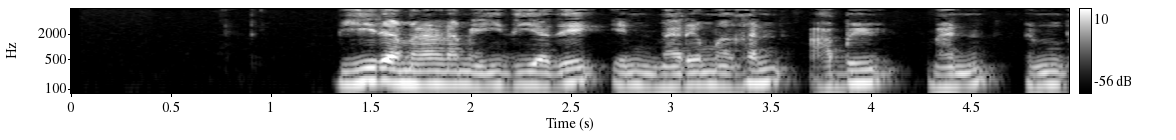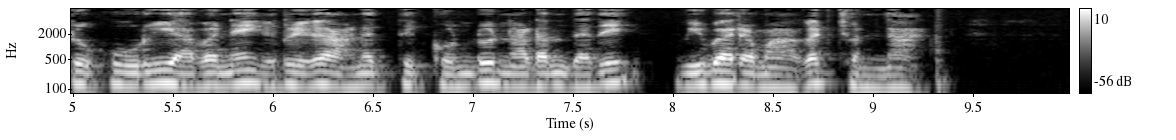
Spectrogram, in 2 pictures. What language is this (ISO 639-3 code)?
tam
